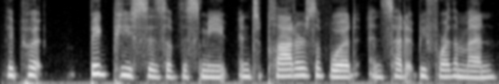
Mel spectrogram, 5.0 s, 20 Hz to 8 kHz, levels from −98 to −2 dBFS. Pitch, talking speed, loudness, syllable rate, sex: 205 Hz, 205 wpm, -19 LUFS, 5.2 syllables/s, female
